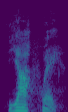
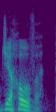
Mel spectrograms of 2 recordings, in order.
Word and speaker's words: Yahweh: It is best pronounced Yahweh, not Jehovah.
